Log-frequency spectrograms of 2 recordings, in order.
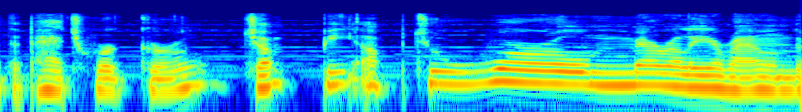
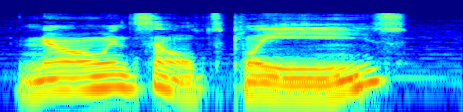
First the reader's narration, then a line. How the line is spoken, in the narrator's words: answered the phonograph in a surly tone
